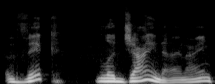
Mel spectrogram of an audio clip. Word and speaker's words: Lagina: So the book is called Filthy, and the author of the book is called Vic Lagina, and I am pronouncing it correctly there.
